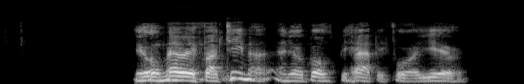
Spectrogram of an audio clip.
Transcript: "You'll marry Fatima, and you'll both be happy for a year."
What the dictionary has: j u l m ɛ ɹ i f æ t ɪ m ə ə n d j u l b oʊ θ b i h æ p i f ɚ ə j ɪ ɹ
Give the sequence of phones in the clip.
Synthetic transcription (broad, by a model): j u l m ɛ ɹ i f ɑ t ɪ m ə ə n j u l b oʊ θ b i h æ p i f ɚ ə j ɪ ɹ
